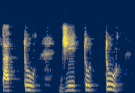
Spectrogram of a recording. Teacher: olha o U de tatu, de tutu, é uma pronúncia bem mais aberta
